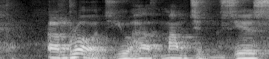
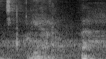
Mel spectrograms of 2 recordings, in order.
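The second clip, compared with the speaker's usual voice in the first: breathy seductive whisper of te quiero; 6 semitones lower, 17 dB quieter, much faster than usual. Shown as a demonstration. Comic to the audience, whispering te quiero seductively. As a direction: whisper "Te quiero" softly, unvoiced, like a lover. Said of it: "whispered repeat".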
